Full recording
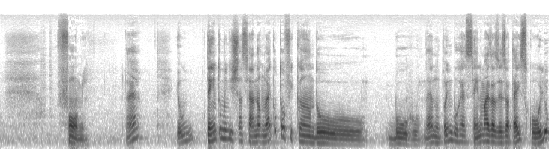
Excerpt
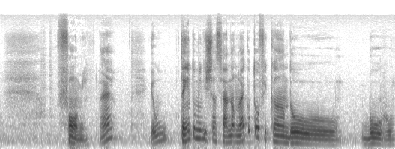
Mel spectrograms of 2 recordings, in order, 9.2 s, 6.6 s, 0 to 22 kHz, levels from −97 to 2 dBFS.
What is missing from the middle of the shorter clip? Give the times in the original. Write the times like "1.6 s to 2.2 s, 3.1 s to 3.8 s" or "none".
1.6 s to 2.0 s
